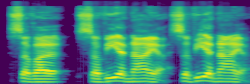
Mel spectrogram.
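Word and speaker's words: Savaiinaea: Oh my God, Jonas Savanaya. I don't know. Yes. Yes. Savianaya is what it is. Savianaya. You will not go to @Justin_Redwords on X for pronunciations of offensive linemen.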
